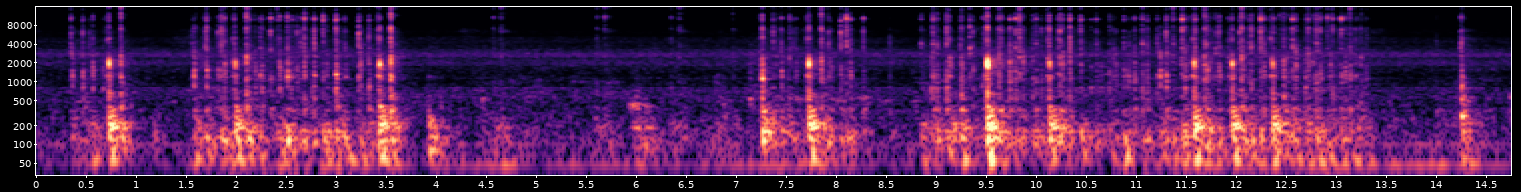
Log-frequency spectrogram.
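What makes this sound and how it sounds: Fingertips and long nails type on a black plastic mechanical keyboard with a purple backlight, producing quick bursts of crisp, bright key clicks. The clicks come in fast runs separated by short quiet pauses.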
